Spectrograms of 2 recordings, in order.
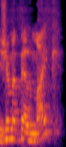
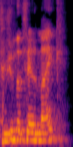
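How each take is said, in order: First: It is said in a plain, relaxed voice. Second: It is said with pouted, rounded lips.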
